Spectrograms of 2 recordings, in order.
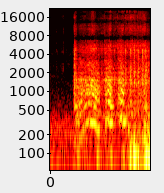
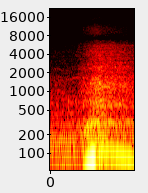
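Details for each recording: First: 2004 Volkswagen Passat 1.8T, jump-started; starter cranks in two rapid bursts with a pause but never catches; sounds like it's out of gas, cause unclear: crank no start. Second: 2019 Nissan Rogue, about 46,000 miles, starts without jump; short smooth rev settling back to even idle, no knocks or rattles, sounds pretty good: normal engine rev.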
